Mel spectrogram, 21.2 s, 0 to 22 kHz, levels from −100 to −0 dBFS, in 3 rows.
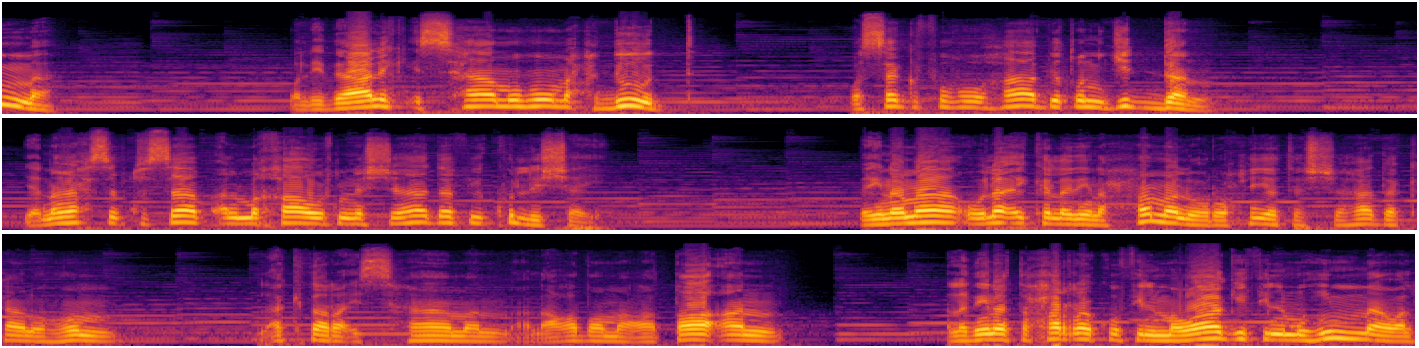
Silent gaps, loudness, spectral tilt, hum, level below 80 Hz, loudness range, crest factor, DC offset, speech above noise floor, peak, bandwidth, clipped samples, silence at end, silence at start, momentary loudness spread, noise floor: none; -18 LUFS; -6 dB/octave; none; -50 dBFS; 4 LU; 12 dB; under 0.1%; 31 dB; -6 dBFS; 14.5 kHz; under 0.1%; 0 s; 0 s; 13 LU; -48 dBFS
